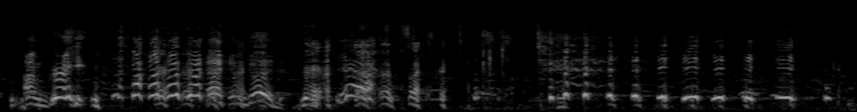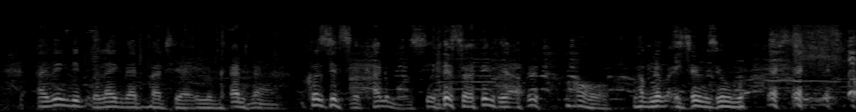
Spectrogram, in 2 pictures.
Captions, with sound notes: I'm great! I'm good. - Yeah, exactly. (both laughing)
